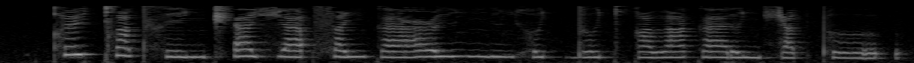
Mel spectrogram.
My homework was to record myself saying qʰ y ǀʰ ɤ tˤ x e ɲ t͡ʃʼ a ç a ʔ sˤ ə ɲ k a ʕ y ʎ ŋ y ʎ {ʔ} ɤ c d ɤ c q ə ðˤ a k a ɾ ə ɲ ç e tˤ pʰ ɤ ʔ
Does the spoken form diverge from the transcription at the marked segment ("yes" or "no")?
yes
